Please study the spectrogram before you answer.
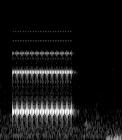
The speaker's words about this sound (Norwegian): The phone rings, the office phone rings.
